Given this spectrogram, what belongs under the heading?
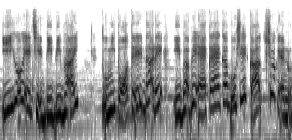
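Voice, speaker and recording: A woman's voice: very high voice, expressive, a little slow, faint music behind, heavily acted. A woman voicing a kindly, soothing old village grandmother in a children's cartoon, speaking tenderly. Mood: concerned. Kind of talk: Bengali children's cartoon voice acting.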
